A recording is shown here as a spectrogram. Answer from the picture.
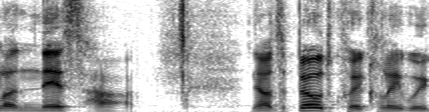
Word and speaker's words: Nezha: Warframe, so for the time being, we're gonna pronounce the H and call it Nezha.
